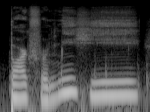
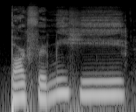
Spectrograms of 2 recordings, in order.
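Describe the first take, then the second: No difference in how they are said.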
